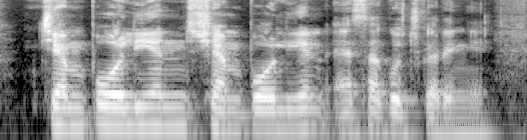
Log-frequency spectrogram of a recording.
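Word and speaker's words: Champollion: लेकिन फ्रांस में अलग तरीके से शब्दों का उच्चारण होता है, तो इसका हिंदी में नाम भी आपको ऐसे लिखा हुआ मिलेगा, जा फ्रांसवा शैम्पोलियन, ऐसे इनका नाम में लिखा हुआ मिलता है।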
